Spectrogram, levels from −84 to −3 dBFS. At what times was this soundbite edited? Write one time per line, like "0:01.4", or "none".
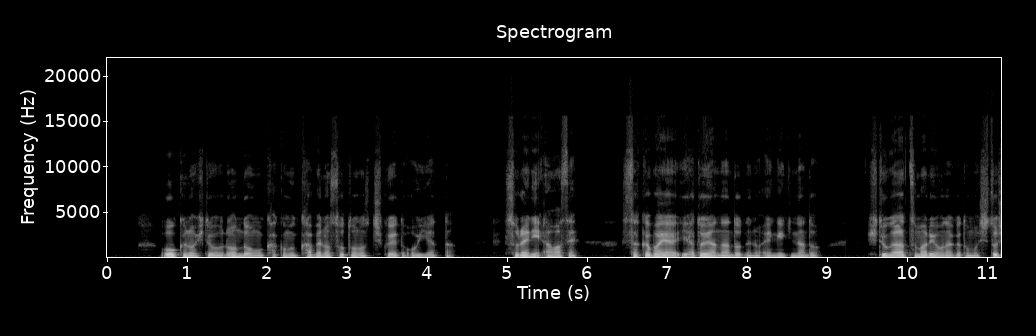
none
